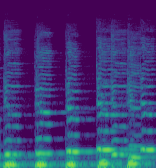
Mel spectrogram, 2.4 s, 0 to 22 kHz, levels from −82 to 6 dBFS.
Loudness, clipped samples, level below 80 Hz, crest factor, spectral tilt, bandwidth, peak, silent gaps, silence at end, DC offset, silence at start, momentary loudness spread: -19 LUFS; under 0.1%; -26 dBFS; 14 dB; -8 dB/octave; 10.5 kHz; -2 dBFS; none; 0 s; under 0.1%; 0 s; 3 LU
